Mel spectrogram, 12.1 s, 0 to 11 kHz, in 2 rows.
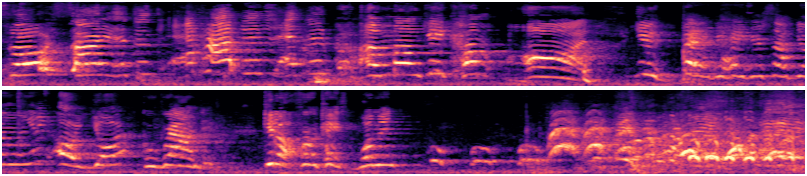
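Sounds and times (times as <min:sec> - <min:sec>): girl's high-pitched vocal outbursts: 0:00.0 - 0:05.8.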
